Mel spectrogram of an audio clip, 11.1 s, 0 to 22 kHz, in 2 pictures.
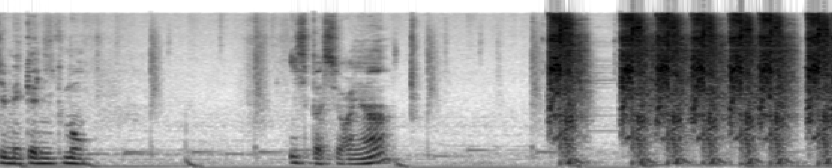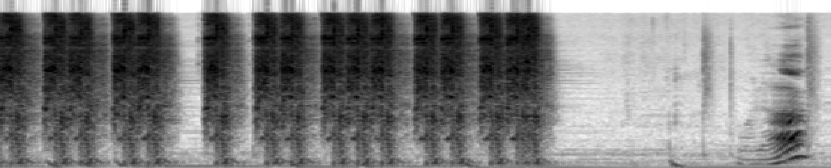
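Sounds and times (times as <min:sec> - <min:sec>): airsoft rifle firing bursts: 0:03.7 - 0:09.3.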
